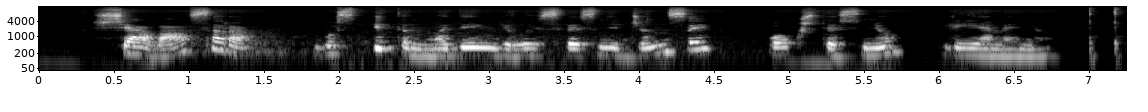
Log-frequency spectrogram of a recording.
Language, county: Lithuanian, Panevėžys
